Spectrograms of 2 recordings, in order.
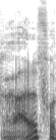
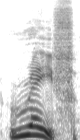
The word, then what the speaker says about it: Ralph: Aber was ich damit sagen möchte, der Name wird nicht Ralph oder Ralph, sondern Ralph ausgesprochen.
